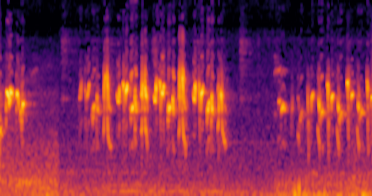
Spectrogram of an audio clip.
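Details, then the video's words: Sooty-headed bulbul training recording, a female calling the male: bright, rapid chattering warbles in two bursts separated by a brief gap, with faint low background noise. "TRUCUKAN GACOR NARUNG ROPEL PANJANG MASTERAN TERBAIK UNTUK BURUNG TRUCUKAN SUSAH BUNYI"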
